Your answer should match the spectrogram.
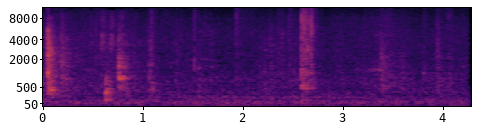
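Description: Quiet room with a few soft clicks and rustles of handling, the sharpest about two and a half seconds in.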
